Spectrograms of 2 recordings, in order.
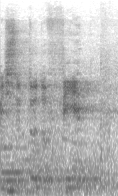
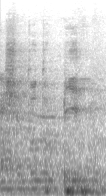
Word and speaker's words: Instituto FI: Acertou Hamilton, acertou, porque às vezes o pessoal fala Instituto Pi. E eu já estava ali do lado calculando como eu ia corrigir Instituto Pi.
